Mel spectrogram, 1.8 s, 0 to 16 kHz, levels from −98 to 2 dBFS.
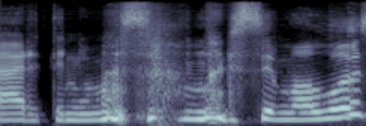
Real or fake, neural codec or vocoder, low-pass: fake; codec, 32 kHz, 1.9 kbps, SNAC; 14.4 kHz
